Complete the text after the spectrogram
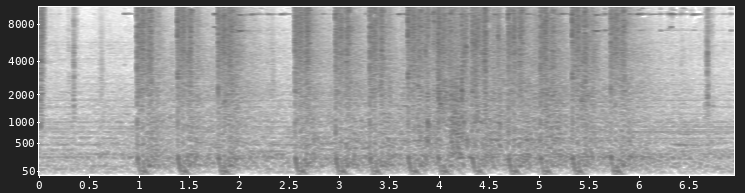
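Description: Rifle shots fire in quick bursts and echo.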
